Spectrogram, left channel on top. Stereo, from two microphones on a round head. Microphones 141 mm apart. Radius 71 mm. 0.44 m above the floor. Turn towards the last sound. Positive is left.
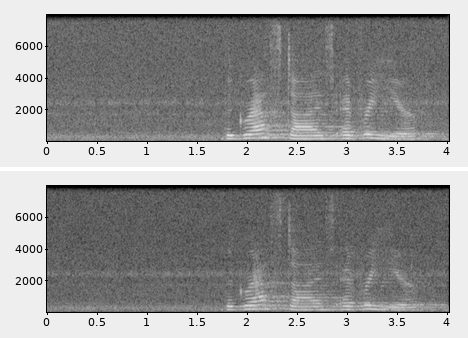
turn(degrees=20)  # may be behind; listen again after turning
